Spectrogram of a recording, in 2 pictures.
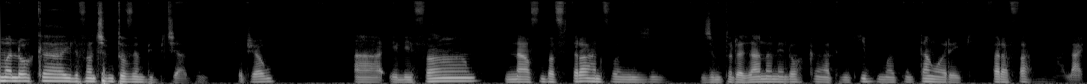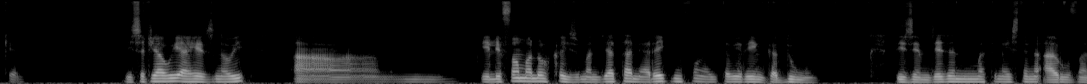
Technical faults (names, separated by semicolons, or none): none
